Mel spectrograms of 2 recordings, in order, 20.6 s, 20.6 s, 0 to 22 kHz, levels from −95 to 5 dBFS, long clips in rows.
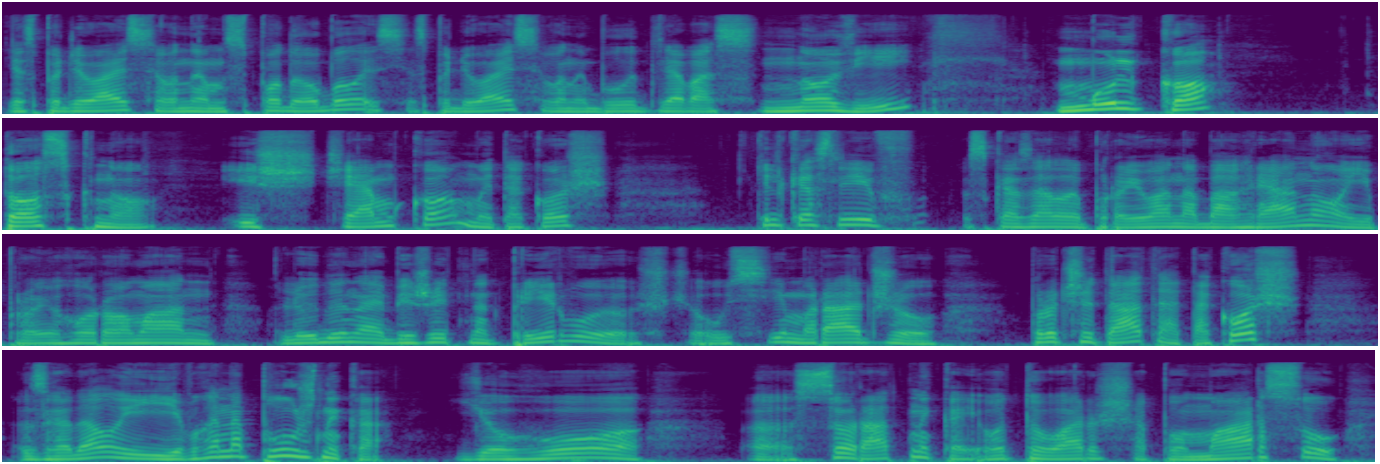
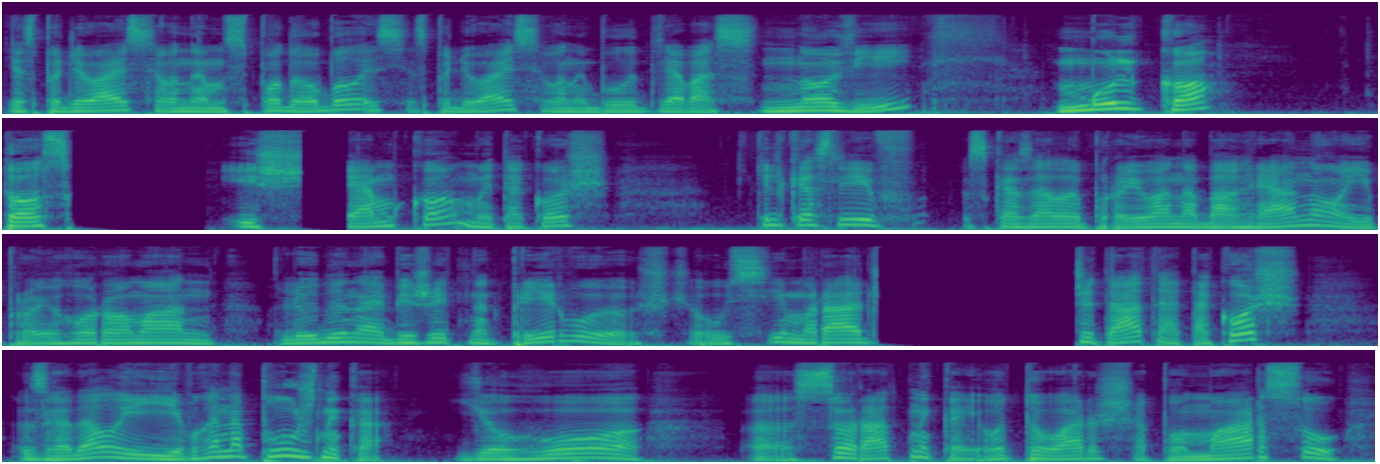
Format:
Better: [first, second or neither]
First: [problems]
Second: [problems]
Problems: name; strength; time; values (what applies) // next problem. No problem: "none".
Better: first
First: none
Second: audio cutting out; at 5.5 s for 0.5 s, at 6.5 s and at 14 s for 1 s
